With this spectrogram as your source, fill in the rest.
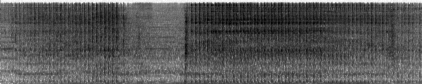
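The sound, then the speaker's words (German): A jackhammer pounds away at street drilling works on a street in Berlin in rapid, continuous bursts, loud, with a brief drop in intensity midway before resuming its relentless hammering; no voices. “Meine geliebte Berliner Ruhe wird regelmäßig von Bohrarbeiten in meiner Straße unterbrochen.”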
